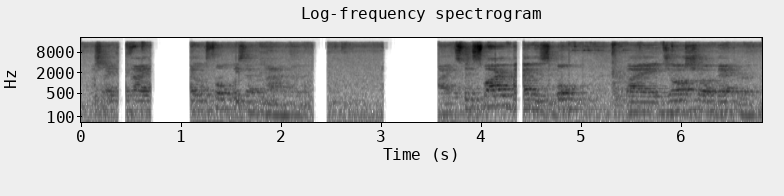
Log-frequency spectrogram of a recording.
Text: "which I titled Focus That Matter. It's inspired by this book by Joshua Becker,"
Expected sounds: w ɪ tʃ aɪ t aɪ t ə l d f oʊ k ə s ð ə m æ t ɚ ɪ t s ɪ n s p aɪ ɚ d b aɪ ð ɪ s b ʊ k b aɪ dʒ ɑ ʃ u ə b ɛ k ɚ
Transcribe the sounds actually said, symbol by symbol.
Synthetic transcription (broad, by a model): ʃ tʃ aɪ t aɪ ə d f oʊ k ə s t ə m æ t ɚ ɪ t s ɪ n s p aɪ ɚ d b aɪ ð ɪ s b ʊ k b aɪ dʒ ɑ ʃ u ə b ɛ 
